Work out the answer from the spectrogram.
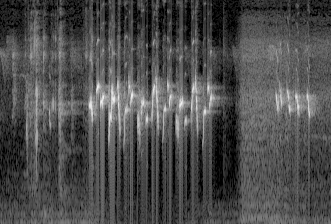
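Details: Yellow-vented bulbul in 'gacor' song for luring and tutoring caged birds, 'uplik-uplik' style: scattered chirps, then a long rapid run of liquid, bubbly notes jumping up and down, a pause, and a shorter repeated bubbling phrase over low background hum.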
